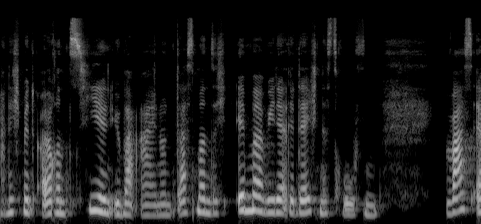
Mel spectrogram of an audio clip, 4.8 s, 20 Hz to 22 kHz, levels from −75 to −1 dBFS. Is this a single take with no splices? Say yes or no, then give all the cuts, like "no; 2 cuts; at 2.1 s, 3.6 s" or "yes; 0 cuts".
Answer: no; 2 cuts; at 1.9 s, 2.9 s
